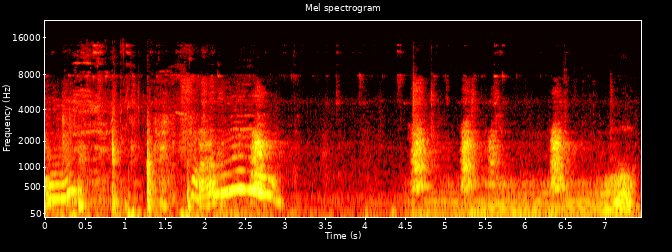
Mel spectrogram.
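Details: Irish setter Bo vocalizes while watching himself on TV, February 2021, in a film of him and his brother chasing in the snow: arching, harmonic howl-like whines around three seconds long, then shorter broken whimpers.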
